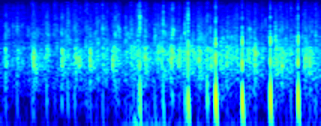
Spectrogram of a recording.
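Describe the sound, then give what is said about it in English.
An audience claps their hands together, a dense patter of many claps with sharper individual slaps standing out in a loose, fairly steady rhythm, no voices heard. “God does not care about the color of one's skin. Clap your hands.”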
